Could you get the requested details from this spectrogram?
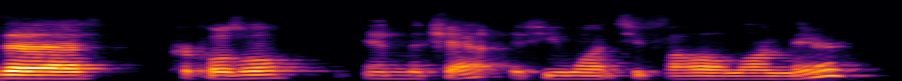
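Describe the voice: A man's slow delivery at a medium pitch, with audible room echo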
